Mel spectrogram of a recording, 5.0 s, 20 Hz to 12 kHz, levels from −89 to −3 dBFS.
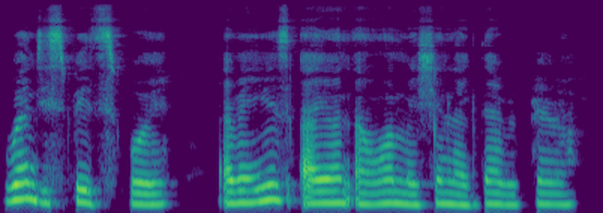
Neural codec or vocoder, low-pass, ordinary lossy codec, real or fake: none; 10.8 kHz; none; real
